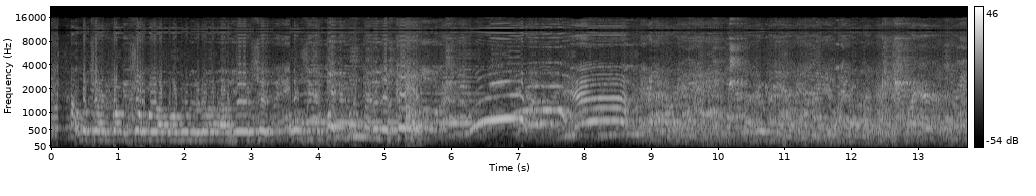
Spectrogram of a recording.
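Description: A man raps loudly into a microphone through loudspeakers.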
